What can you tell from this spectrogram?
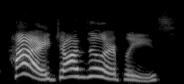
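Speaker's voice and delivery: mock a scripted cold-call greeting; telemarketer reading script. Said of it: "where you've had a telemarketer call".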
